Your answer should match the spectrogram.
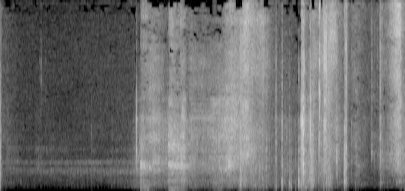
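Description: A second or so of near silence, then rustling and handling noise with a few short clicks as a handheld compact camera is moved about.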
